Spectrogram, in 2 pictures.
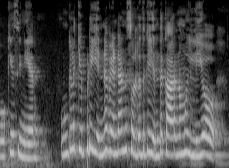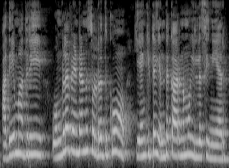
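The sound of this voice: A cartoonish character voice that sounds female. The pitch is extremely high for a woman. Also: moderate pace.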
